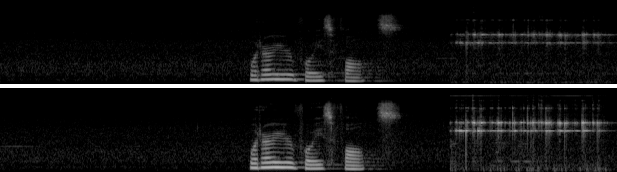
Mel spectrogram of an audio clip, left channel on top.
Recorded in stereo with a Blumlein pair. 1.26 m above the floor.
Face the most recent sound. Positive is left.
turn(degrees=-55)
